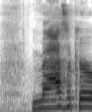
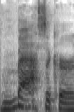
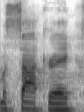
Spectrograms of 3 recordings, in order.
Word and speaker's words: Massacre: Nah, you pronounced Massacre right the first time. Nah, John Garcia, it's Massacre, not Massacre. I listened to too much KT1.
